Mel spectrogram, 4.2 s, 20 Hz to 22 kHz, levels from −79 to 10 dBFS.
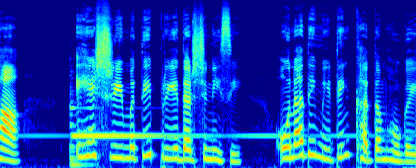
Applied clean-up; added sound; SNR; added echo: none; Acoustic guitar; 12 dB; none.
